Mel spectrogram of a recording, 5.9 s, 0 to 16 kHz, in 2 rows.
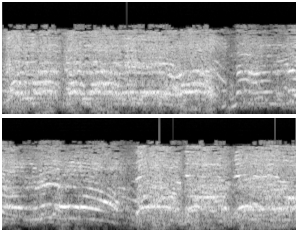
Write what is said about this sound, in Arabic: كانت هذه هتافات أهالي قرية خزن المنكوبة 19 كيلومتر شرق مدينة الموصل خلال تظاهرة سلمية نظموها في قريتهم.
